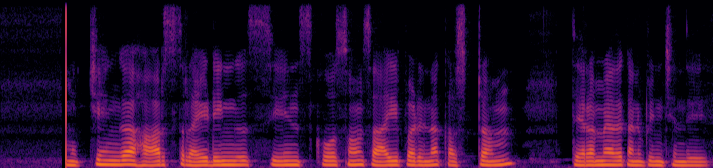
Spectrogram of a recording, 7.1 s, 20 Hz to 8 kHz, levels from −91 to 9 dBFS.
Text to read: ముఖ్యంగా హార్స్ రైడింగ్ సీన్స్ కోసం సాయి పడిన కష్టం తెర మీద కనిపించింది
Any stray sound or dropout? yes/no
no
